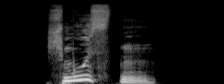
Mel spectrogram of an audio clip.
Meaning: inflection of schmusen: 1. first/third-person plural preterite 2. first/third-person plural subjunctive II
- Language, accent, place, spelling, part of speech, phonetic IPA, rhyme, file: German, Germany, Berlin, schmusten, verb, [ˈʃmuːstn̩], -uːstn̩, De-schmusten.ogg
